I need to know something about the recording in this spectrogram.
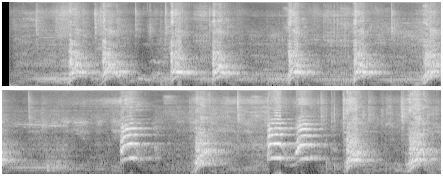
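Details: Two Schnauzers vocalizing together, one deep, one high: a run of short repeated barks roughly every half second, then rising, whining howl-like yelps with clear harmonic tones in the last few seconds.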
